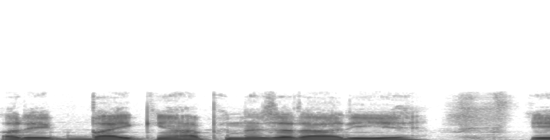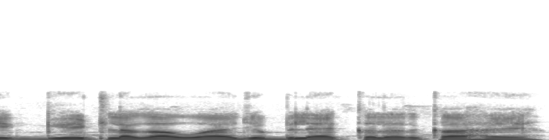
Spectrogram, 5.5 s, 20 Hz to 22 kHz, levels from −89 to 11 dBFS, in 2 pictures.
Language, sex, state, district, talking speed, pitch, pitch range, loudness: Hindi, male, Uttar Pradesh, Lucknow, 205 wpm, 120 Hz, 115-125 Hz, -17 LUFS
